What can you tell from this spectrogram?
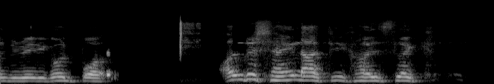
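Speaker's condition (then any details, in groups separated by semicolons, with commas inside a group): Cerebral palsy; wheelchair user since childhood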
